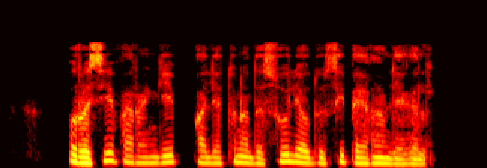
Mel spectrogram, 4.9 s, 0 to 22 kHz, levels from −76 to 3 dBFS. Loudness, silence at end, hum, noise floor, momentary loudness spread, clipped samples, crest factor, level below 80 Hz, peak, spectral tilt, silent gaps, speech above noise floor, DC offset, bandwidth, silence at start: -20 LUFS; 0.55 s; none; -59 dBFS; 10 LU; under 0.1%; 20 dB; -56 dBFS; -2 dBFS; -5 dB/octave; 1.85-1.94 s; 39 dB; under 0.1%; 8 kHz; 0.7 s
